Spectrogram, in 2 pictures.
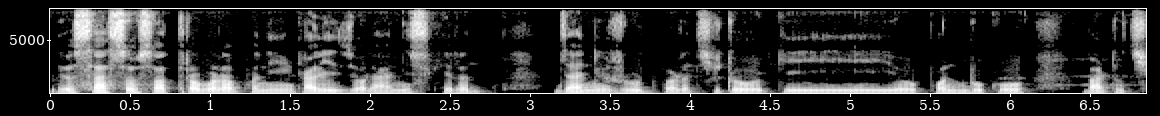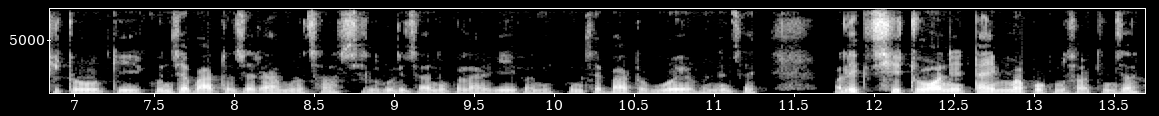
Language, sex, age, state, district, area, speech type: Nepali, male, 30-45, West Bengal, Kalimpong, rural, spontaneous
